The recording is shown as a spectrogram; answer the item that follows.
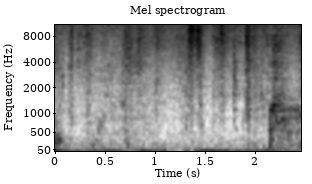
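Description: Near silence: room tone, with a few faint brief rustles.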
